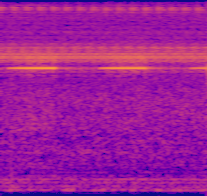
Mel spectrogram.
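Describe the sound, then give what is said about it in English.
A neighbor's smoke alarm sounds two faint, high-pitched beeps, each about half a second long and evenly spaced, over a low steady background hum. “this neighbor's smoke alarm is really driving me nuts.”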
